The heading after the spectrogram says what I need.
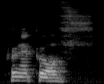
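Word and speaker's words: Kraków: Kov, as it is pronounced over there, a beautiful medieval city over a thousand years old.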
